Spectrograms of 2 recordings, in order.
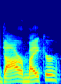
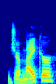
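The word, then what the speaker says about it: D'yer Mak'er: Raised on Radio Don't Stop Believing lead Zeppelin dire maker or some people calls it jamaer or something like that I call it dire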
